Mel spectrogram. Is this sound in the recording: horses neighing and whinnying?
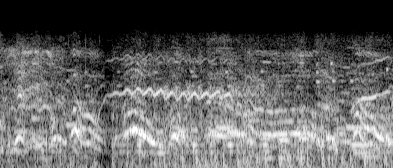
yes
